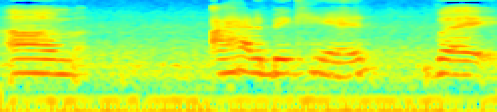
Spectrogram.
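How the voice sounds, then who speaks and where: A soft-spoken woman talks at a fairly high pitch. Audible room echo and noticeable background noise surround her voice. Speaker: vlogger. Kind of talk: personal testimony. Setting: indoors, dim room.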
